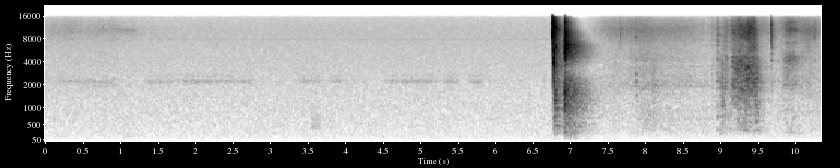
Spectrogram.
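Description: Bear compound bow held at full draw in low room tone, then shot about seven seconds in: two sharp cracks in quick succession, the string's release and the arrow striking the target, with a short ringing tail. A brief rustle of clothing follows near the end as the bow is lowered.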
